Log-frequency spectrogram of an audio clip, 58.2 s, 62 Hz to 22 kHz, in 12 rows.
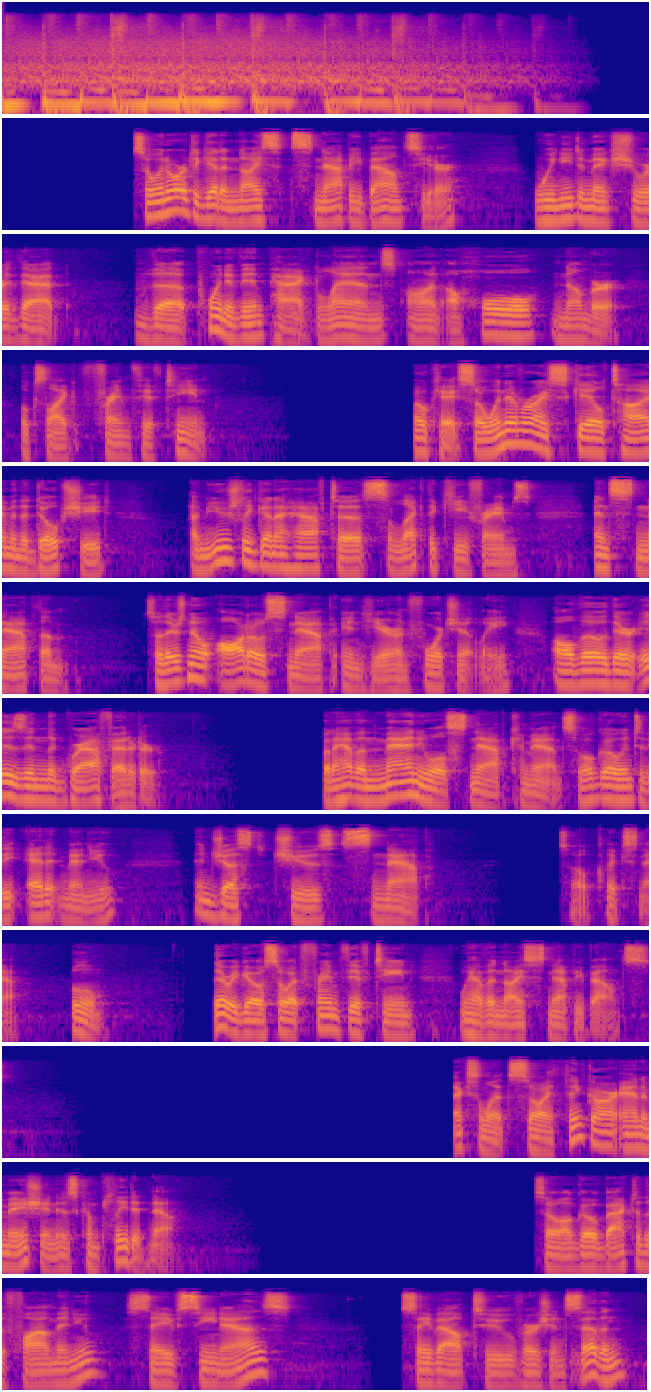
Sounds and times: Speech: 5.8 - 8.3, 8.9 - 16.2, 17.7 - 24.8, 25.4 - 30.4, 31.6 - 37.2, 38.2 - 39.7, 40.4 - 43.8, 47.1 - 49.9, 52.5 - 55.6, 56.4 - 58.2.

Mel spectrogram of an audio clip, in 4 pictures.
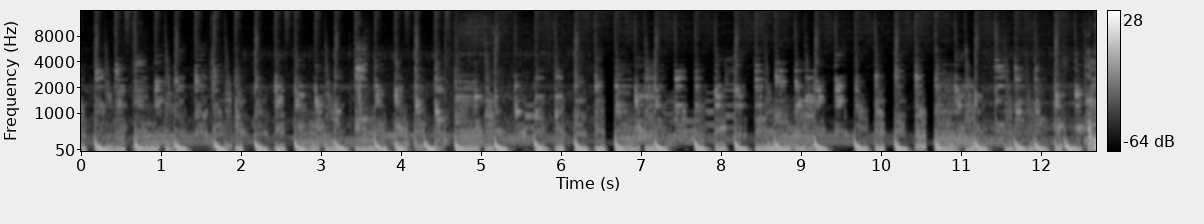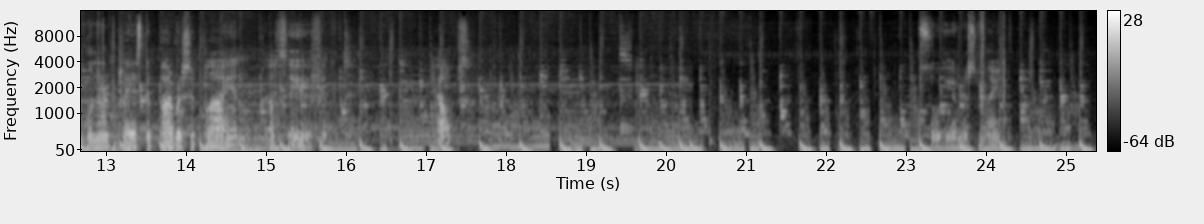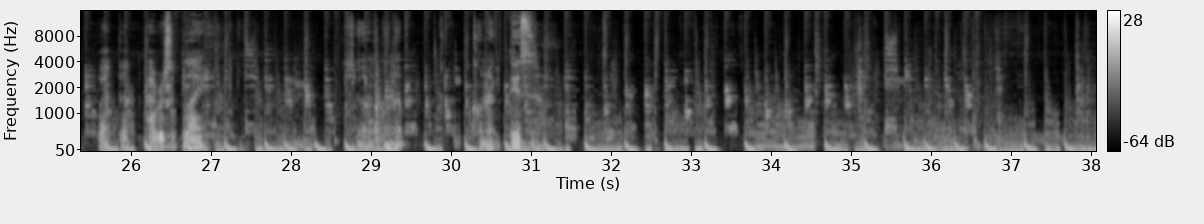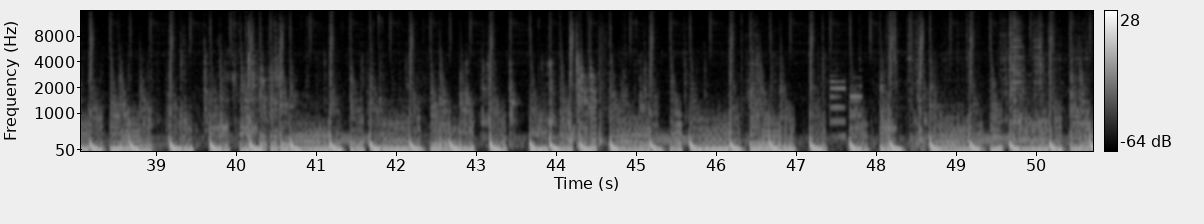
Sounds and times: Music: 0.0 - 50.7.

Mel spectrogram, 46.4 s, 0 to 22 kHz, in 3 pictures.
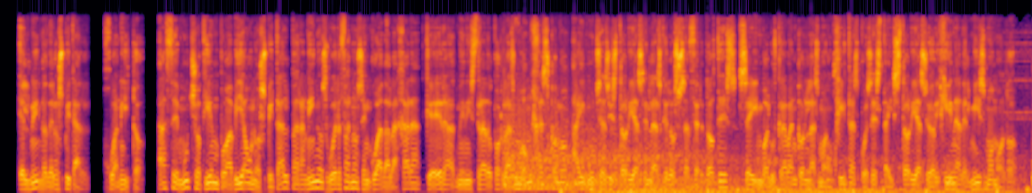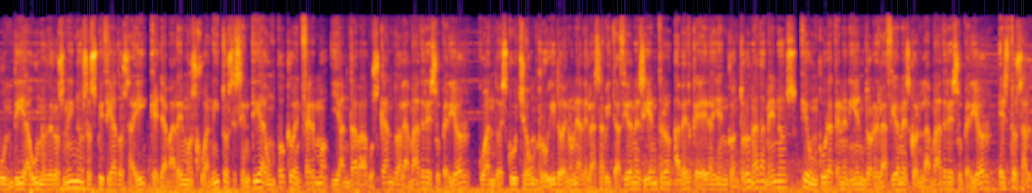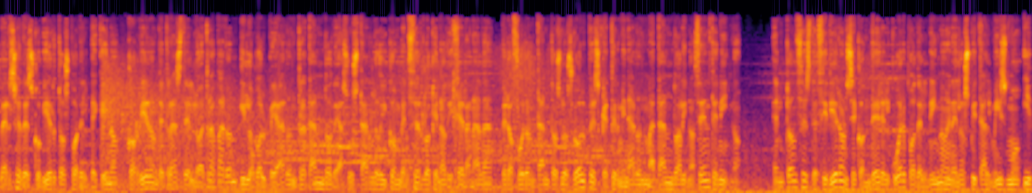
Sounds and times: Speech synthesizer: 0.3 - 46.4.

